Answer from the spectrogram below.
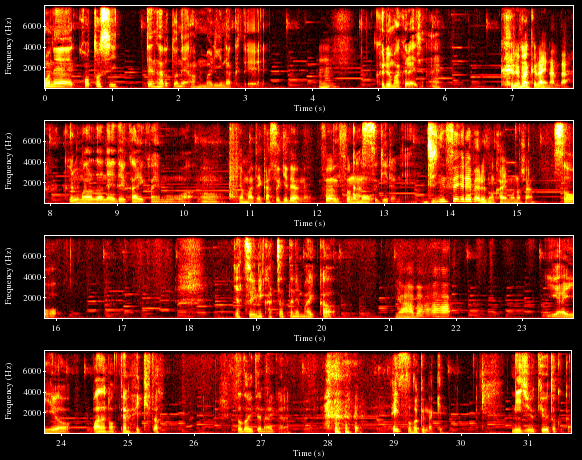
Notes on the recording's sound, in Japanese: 2万以上したひろゆきが使ってるマイクを全然使いこなせないのでもうアイフォン直撮り。一番音質いいじゃんね。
